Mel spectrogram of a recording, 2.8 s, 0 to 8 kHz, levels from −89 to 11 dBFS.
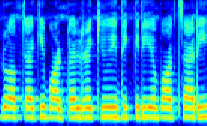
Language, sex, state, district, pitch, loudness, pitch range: Hindi, female, Bihar, Darbhanga, 225 Hz, -21 LUFS, 220-230 Hz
